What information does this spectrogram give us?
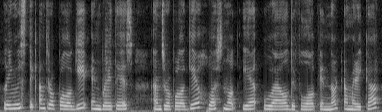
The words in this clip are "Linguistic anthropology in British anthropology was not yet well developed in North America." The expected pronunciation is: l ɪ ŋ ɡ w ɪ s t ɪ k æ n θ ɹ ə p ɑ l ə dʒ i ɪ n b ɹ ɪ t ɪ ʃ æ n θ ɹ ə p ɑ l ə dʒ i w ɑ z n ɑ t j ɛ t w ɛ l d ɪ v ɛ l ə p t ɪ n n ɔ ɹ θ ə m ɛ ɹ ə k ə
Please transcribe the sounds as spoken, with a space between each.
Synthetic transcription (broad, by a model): l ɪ ŋ ɡ w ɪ s t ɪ k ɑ n t ɹ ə p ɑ l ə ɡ i ɪ n b ɹ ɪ t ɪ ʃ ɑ n t ɹ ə p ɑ l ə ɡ i w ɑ s n ɑ t j ɛ t w ɛ l d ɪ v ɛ l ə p ɪ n n ɔ ɹ t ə m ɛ ɹ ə k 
